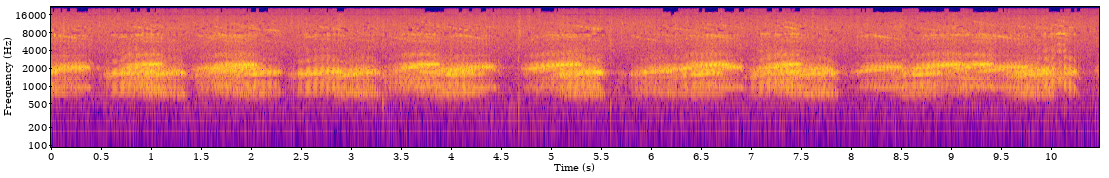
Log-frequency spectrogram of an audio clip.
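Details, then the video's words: Frogs croaking in a dense chorus, overlapping pulsed calls packed between roughly mid and high pitch, swelling in bursts about once a second with brief dips between; no other clear sounds. "Frog Sound"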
